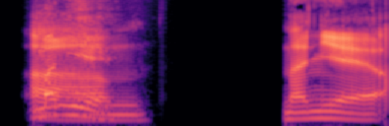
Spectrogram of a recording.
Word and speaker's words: Magnier: I like Magnier. I can't say his name properly. – Magnier.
